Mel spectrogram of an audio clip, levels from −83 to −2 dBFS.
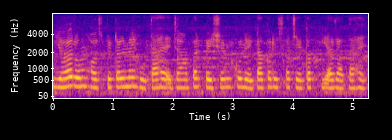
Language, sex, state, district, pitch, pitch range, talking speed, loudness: Hindi, female, Maharashtra, Gondia, 270 Hz, 260-280 Hz, 205 wpm, -16 LUFS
